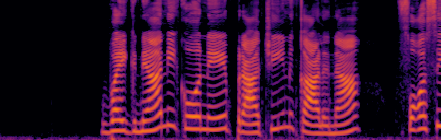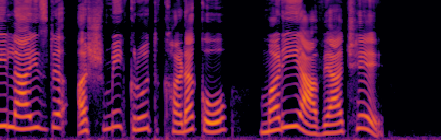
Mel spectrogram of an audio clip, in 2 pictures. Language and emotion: Gujarati, neutral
